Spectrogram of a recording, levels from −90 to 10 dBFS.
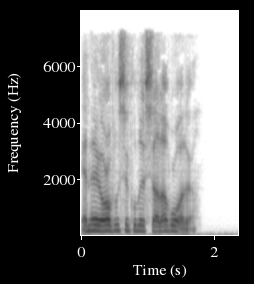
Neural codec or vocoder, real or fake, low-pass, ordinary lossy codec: autoencoder, 22.05 kHz, a latent of 192 numbers a frame, VITS, trained on many speakers; fake; 7.2 kHz; MP3, 48 kbps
